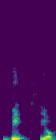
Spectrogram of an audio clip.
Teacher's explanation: Vicio, sílaba tónica en vi. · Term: Palabra grave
